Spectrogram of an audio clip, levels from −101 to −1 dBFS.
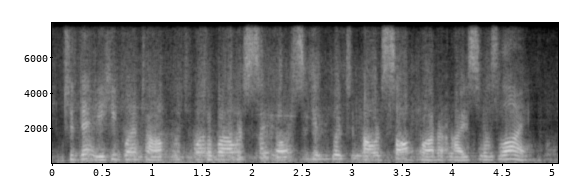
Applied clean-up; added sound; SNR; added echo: neural separator model SepFormer DNS4.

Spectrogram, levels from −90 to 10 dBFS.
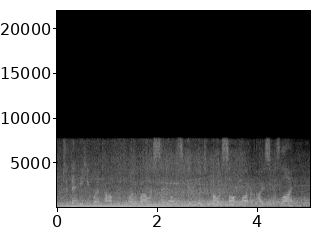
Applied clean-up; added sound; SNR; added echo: none; Fixed-wing aircraft, airplane; -4 dB; none.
